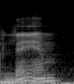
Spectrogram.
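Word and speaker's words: لام: on to the letter lamb lamb which roughly corresponds to the sound of the letter l in english you'll find that it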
